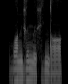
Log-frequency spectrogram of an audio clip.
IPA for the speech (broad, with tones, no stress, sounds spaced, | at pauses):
b ɑ˦ n d͡ʒ ø˦ m ø˨ ʃ i̤˦ n d ɑ˦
